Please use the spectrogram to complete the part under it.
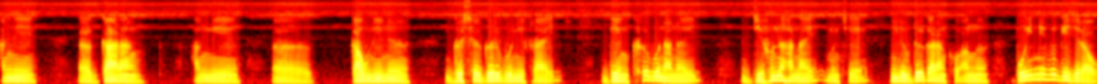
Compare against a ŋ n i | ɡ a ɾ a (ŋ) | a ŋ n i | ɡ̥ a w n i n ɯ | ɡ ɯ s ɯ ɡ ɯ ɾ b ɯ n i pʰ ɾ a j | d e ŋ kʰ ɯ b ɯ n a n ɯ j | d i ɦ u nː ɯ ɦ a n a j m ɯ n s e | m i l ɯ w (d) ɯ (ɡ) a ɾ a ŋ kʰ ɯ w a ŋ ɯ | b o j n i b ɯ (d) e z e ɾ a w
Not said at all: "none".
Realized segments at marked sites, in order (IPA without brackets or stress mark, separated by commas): ŋ, d, ɡ, ɡ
